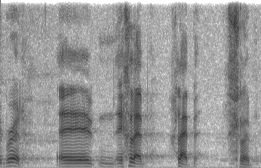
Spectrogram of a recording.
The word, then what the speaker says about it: chleb: Chleb.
